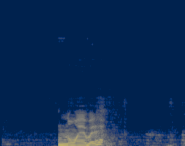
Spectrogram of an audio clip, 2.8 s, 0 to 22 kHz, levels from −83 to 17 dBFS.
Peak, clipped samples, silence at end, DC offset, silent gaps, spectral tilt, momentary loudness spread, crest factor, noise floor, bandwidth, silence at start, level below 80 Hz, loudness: -2 dBFS; under 0.1%; 1.1 s; under 0.1%; none; -9 dB/octave; 10 LU; 16 dB; -63 dBFS; 5.6 kHz; 0.85 s; -54 dBFS; -15 LUFS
